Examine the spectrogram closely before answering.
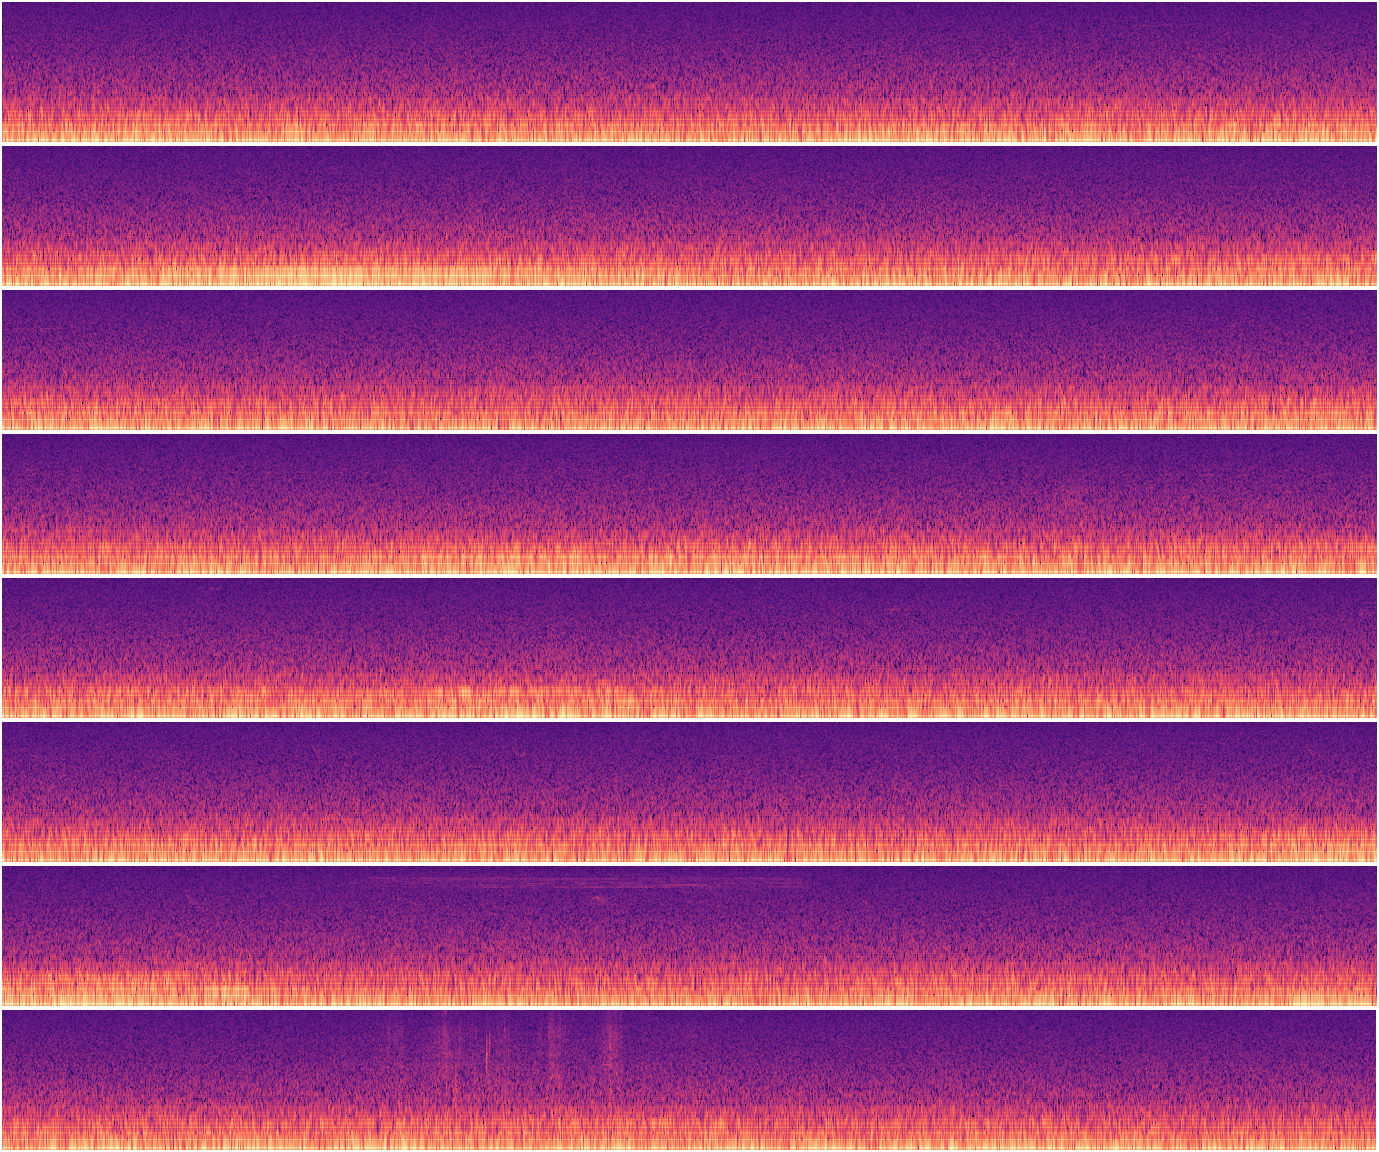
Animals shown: forest ambience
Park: Acadia National Park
